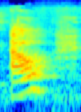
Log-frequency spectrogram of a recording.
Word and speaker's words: e.l.f.: Poreless Putty Primer, and I say it like that because yes, it's e.l.f.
